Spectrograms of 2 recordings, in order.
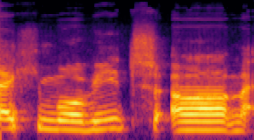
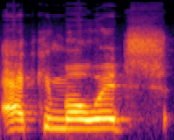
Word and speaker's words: Achimowicz: So my name is Anna Achimowicz, as we say in Poland, but the American version is Anna Achimowicz. Clearly, how they say it in California, which is where I was raised in San Diego.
